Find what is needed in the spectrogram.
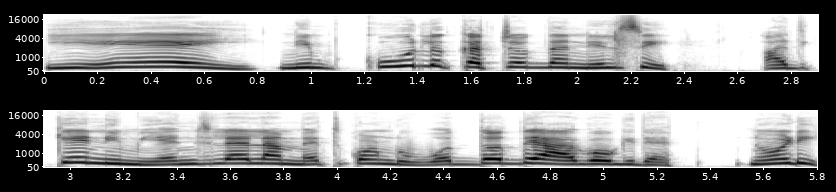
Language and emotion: Kannada, disgusted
